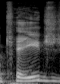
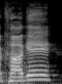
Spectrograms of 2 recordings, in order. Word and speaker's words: kage: i thought it was shadow cage jutsu not shadow kage man i'm done i was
